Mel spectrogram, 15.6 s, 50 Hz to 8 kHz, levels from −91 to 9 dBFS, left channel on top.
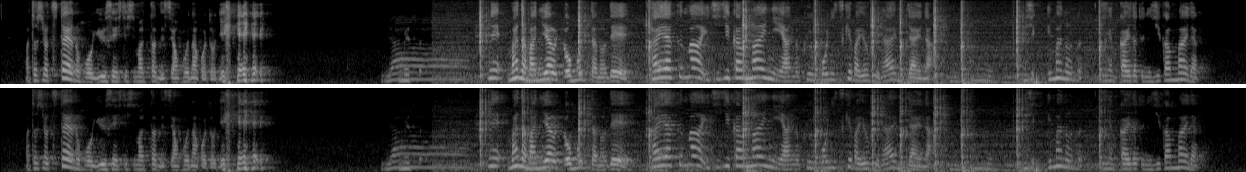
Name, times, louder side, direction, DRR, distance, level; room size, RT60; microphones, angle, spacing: voice 1, 0.4-3.3 5.0-5.1 6.1-11.7 12.1-12.4 12.8-15.0, left 5 dB, 65° left, 13 dB, 0.7 m, -38 dB
voice 2, 4.8-5.9 6.6-7.0 8.2-8.9 11.3-13.0, left 2 dB, 35° left, 8 dB, 0.9 m, -52 dB
sound 1, 5.4-14.2, left 7 dB, 90° left, 1.6 m, -42 dB
19.0 x 13.0 x 2.9 m, 0.44 s
head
